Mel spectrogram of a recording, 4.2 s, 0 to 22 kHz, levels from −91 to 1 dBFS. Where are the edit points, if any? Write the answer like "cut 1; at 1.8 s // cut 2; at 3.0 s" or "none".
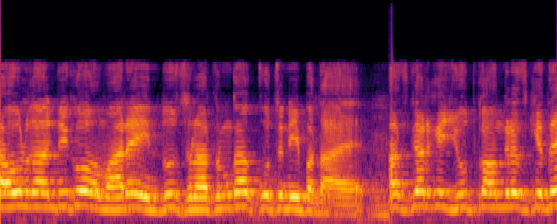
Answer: cut 1; at 3.0 s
